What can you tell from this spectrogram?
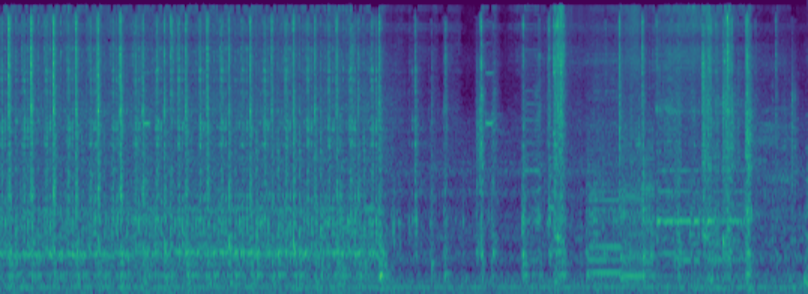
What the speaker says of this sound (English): Now come to the machine, and again we are going to baste this in place.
